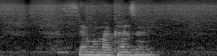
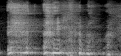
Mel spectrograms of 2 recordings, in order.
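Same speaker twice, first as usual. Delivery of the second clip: laughing; 8 semitones higher, 6 dB louder than usual. Real, not acted. Laughing at her own story.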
